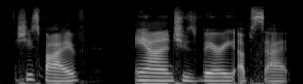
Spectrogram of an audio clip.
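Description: In a normal speaking voice, a woman talks at a fairly slow pace with a fairly low pitch and ordinary pitch variation, the sound dry and close with no echo. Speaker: podcast host. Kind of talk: casual interview chat.

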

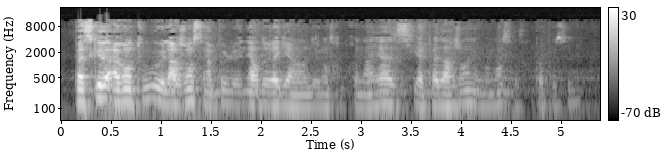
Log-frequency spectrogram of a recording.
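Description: Speaking at a very fast pace with hardly any pauses, a man sounds somewhat breathy, with a dark, mellow tone and big swings in loudness. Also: medium pitch for a man, fairly even intonation. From France, Avignon. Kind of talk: casual chat. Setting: startup incubator premises, Toulouse.

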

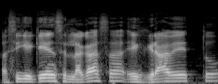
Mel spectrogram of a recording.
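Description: At a moderate pace over a quiet background, a man speaks with fairly even intonation. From Chile, Curicó. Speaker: surgeon in training. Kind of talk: casual chat. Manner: halting.

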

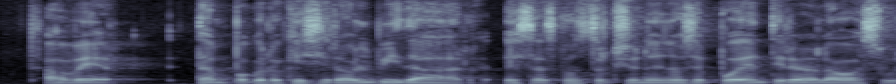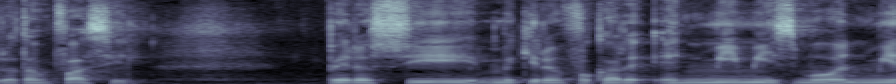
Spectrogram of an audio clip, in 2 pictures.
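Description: In a plain, everyday voice, a man speaks at a fairly slow pace with a fairly low pitch and fairly even intonation. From Colombia. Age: 20s. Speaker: dancer and dance school director. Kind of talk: interview conversation.

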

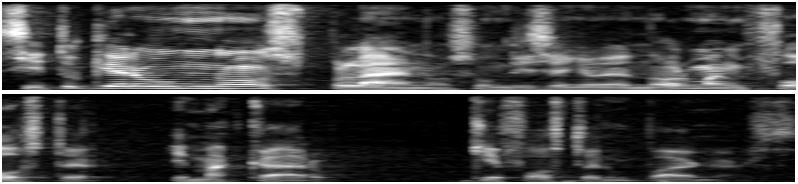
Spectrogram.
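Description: A man's unremarkable speaking voice, fairly high in pitch, with lively intonation at a moderate pace. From Dominican Republic, Sosúa, Puerto Plata. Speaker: podcast host, architect. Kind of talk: casual interview.

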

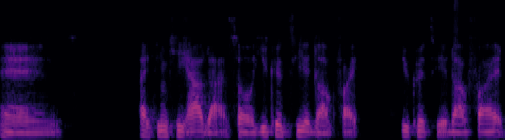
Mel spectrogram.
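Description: A man's fairly low, dark and mellow voice, monotone and flat, at a moderate pace with very even loudness and long, frequent pauses. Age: 30s. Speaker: professional MMA fighter. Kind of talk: interview. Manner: casual, lots of fillers.

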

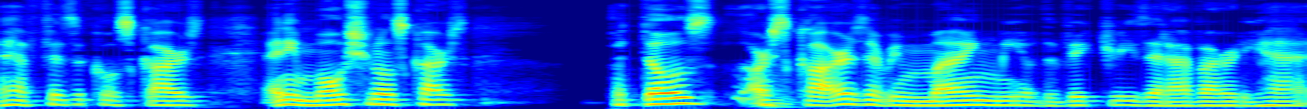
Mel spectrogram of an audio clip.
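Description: This man has an American accent and a medium pitch. He talks at a fairly quick pace with fairly even intonation. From US-Mexico border, Hidalgo County, Texas. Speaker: fashion designer. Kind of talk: interview.

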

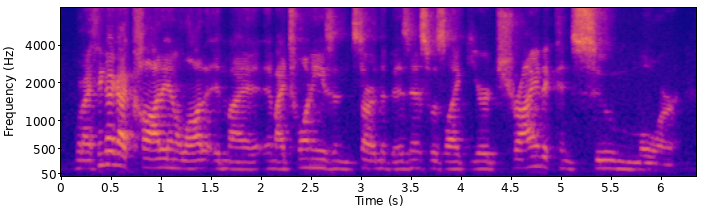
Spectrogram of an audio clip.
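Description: Through noticeable background noise, a man with an American accent and a fairly high pitch talks at a moderate pace with ordinary pitch variation and hardly any pauses. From Southern California, Orange County. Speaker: physical therapist turned marketer. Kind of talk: casual interview.

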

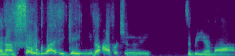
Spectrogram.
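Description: A woman speaks in a fairly low pitch with a dark, mellow tone and fairly even intonation. The sound is dry and close, with no echo. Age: 30s. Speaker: speaker and advocate for abused women. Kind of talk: interview about personal life.

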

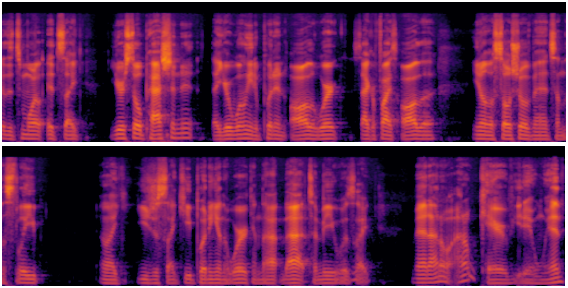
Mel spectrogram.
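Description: In an ordinary speaking voice, a man with an American accent talks at a moderate pace, his pitch fairly low and his intonation fairly even, on a very clean recording with a silent background. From California. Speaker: army veteran and student. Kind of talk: casual chat.

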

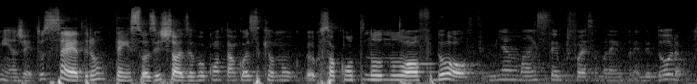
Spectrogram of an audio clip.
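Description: Over noticeable background noise, the speaker goes at a fairly quick pace with hardly any pauses, fairly even intonation and big swings in loudness. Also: woman, medium pitch for a woman. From Bahia, Brazil (Chapada Diamantina), raised in Maceió. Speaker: journalist and TV presenter. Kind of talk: casual interview chat.

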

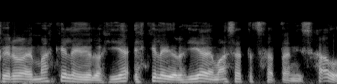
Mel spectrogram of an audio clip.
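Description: The pace of this man's speech is fairly quick. He keeps a medium pitch. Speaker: journalist. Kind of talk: interview. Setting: phone call.

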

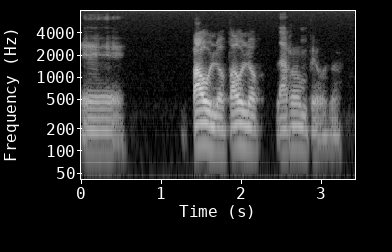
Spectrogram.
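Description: In a Rioplatense accent, a man speaks at a fairly low pitch. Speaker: trap singer. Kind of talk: interview.

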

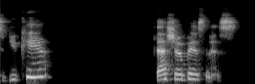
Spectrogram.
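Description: A woman with an American accent speaks at a very fast pace in a raised, projected voice. Her tone is bright and sharp, her intonation lively, and the recording very clean with a silent background. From California. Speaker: business coach. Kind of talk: interview.

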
